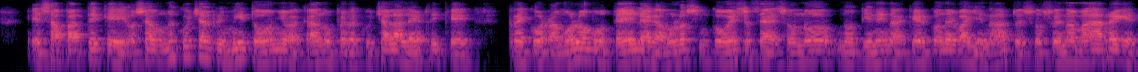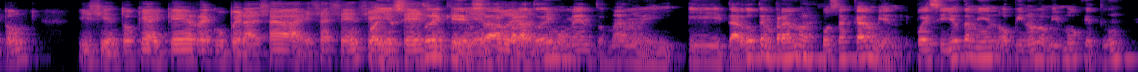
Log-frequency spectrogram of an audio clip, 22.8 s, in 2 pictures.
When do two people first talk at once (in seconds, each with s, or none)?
15.1 s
